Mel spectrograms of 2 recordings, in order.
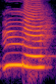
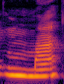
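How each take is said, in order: First: "Mme" called high with an eh vowel at the end. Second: "Mma" said low and plain, open a vowel at the end. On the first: Daughter calling her mom, "Mme" high and sweet. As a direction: call "Mme" up high, ending in eh. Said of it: "now I would say". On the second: Speaker demonstrating the usual call to mom, "Mma" low. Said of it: "you say". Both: Shown as a demonstration.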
